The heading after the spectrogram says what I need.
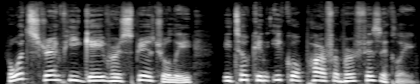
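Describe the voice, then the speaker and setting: A man's voice: sits high, sing-song, a little fast, a little mellow. A young man reading a visual novel aloud dramatically, breaking off into rambling asides full of fillers. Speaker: let's player.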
